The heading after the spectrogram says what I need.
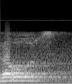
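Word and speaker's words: रोज़: बंदे खोज दिल हर रोज, लिखिया हर रोज है, पर फारसी विच जदों इहदा उच्चारण हुंदा जजे दे पैर विच बिंदी ला के रोज करना, रोज।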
